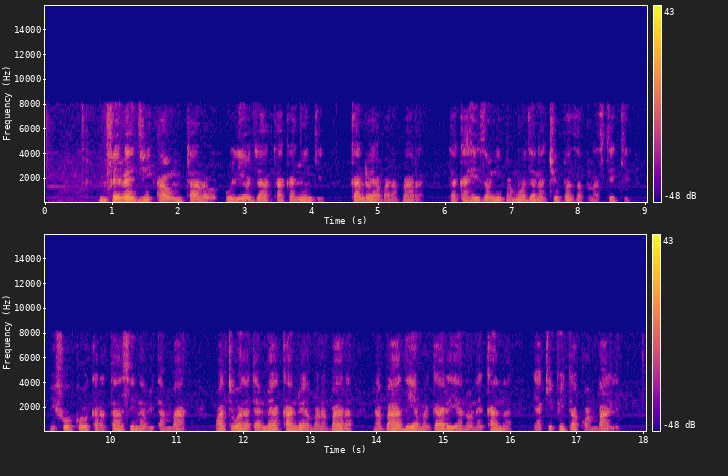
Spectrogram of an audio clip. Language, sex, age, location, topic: Swahili, male, 25-35, Kisumu, government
